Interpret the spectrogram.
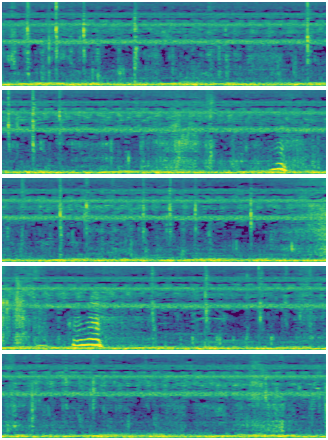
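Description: Close-up eating sounds of a man chewing and biting meat off a roasted goat's head, small wet clicks and smacks scattered throughout over a steady high insect drone. Twice a short pitched vocal sound rises in pitch, about nine seconds in and again, louder, around sixteen seconds in.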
